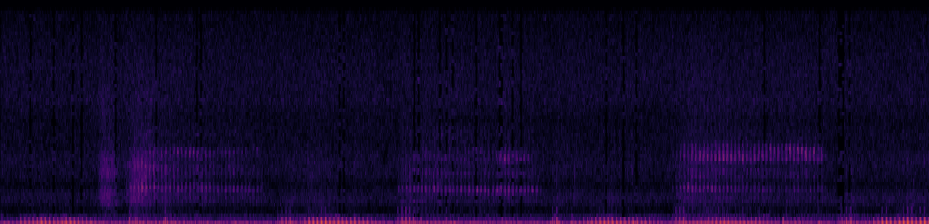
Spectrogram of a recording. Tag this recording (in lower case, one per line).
cat purring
